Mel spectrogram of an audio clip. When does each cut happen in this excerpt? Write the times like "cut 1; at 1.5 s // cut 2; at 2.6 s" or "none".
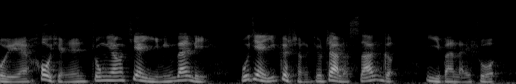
cut 1; at 4.2 s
